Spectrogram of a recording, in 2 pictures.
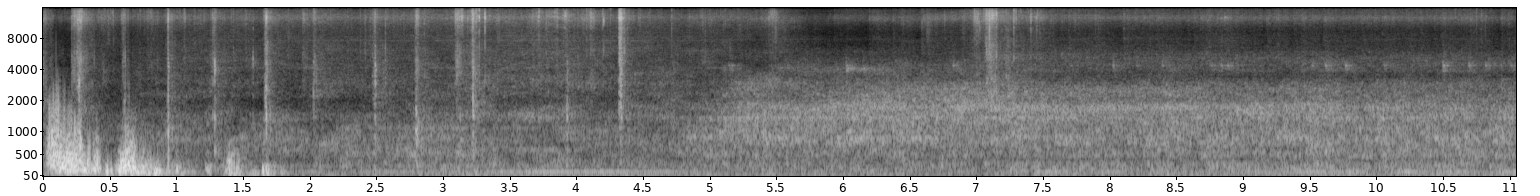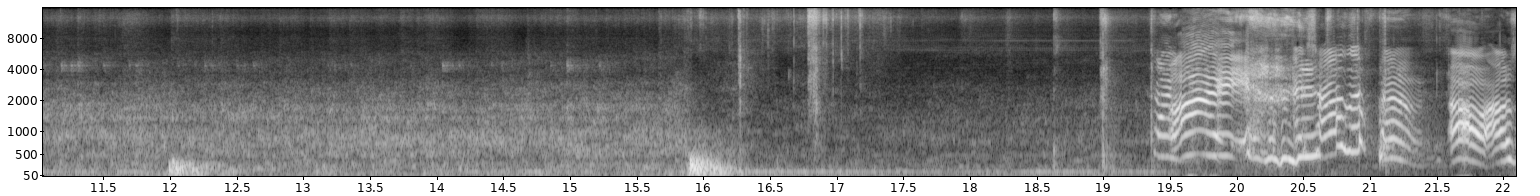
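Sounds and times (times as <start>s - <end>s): machine hum: 0.0s - 21.3s
rushing noise: 4.5s - 17.0s
low thump: 12.0s - 12.7s, 15.8s - 16.5s.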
